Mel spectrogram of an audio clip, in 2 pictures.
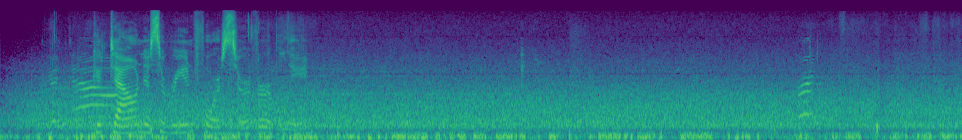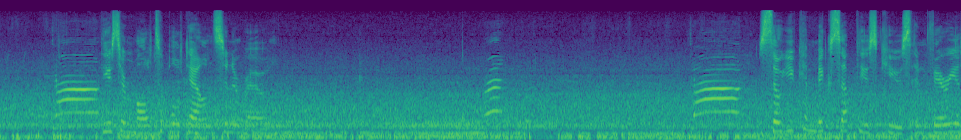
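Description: A woman calls out in a high, cheerful voice nearby.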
